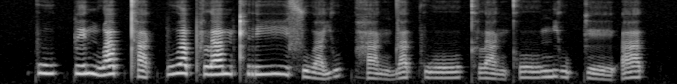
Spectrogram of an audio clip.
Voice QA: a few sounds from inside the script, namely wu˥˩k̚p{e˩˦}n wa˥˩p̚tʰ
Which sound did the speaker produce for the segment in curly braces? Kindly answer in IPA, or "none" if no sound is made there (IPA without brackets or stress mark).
e˥˩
